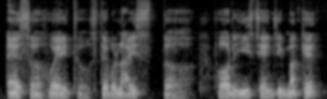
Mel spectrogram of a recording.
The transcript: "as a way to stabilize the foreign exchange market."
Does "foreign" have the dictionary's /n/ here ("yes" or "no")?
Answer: no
